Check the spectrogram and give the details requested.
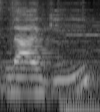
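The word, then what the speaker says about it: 凪: this kanji mixed together with wind and stuff pronunciation is nagi express no wind on the surface of the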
